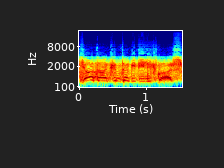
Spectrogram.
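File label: damaged oil, mood low, Turkish; speech; War Thunder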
